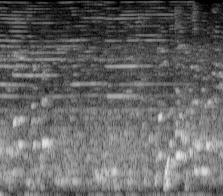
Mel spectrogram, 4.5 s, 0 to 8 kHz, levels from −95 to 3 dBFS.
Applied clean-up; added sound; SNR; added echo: classical method WPE with log-MMSE.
